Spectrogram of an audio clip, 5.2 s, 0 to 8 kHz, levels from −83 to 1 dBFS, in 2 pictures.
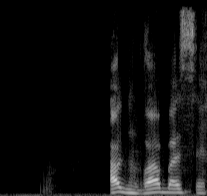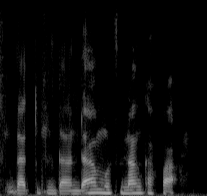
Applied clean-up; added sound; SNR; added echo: neural diffusion model UNIVERSE++.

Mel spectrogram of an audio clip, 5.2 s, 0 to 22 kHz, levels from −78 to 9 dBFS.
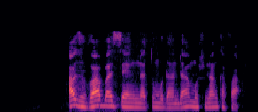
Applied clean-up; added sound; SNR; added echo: neural separator model SepFormer DNS4.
